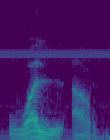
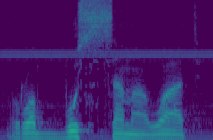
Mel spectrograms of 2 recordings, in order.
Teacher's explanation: On the contrary, in the word al-ard, or the phrase wal-ard, the lam sakina is pronounced because there is a moon letter after the lam sakina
